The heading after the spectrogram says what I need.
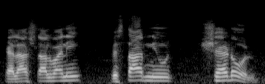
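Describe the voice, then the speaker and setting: Fairly high-voiced male news reporter. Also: moderate pace. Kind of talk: scripted news narration.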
